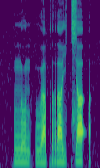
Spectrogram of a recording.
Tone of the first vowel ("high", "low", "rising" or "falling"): low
